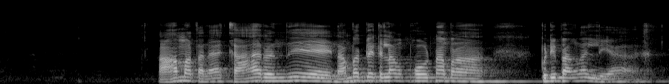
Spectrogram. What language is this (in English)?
Tamil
